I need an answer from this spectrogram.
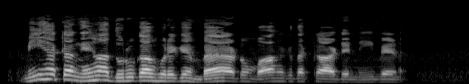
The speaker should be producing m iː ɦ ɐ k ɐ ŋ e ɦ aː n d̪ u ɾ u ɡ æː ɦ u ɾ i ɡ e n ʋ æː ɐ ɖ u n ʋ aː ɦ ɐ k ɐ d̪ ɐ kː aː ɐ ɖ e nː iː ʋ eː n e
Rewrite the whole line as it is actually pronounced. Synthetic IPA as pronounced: m iː ɦ ɐ k ɐ ŋ e ɦ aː d̪ u ɾ u ɡ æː ɦ u ɾ e ɡ e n ʋ æː ɐ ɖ u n ʋ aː ɦ ɐ k ɐ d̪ ɐ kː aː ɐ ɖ e nː iː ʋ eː n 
